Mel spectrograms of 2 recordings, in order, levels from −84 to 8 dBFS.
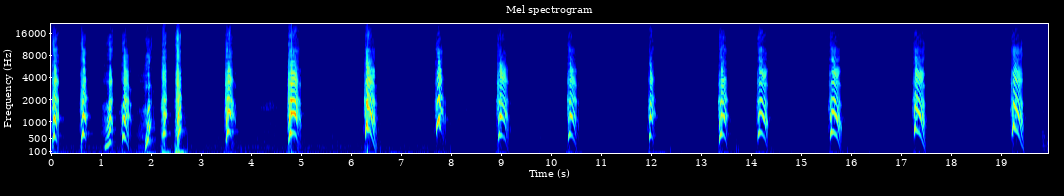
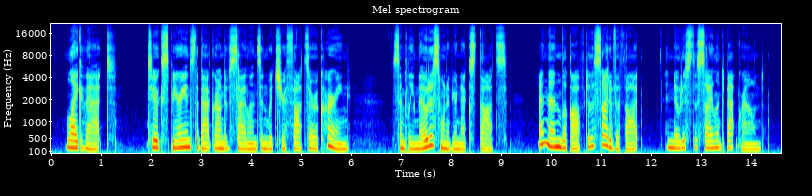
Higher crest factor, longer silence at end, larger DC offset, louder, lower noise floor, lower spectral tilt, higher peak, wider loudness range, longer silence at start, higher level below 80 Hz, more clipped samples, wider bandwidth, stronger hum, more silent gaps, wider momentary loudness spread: first, 26 dB vs 18 dB; first, 0.5 s vs 0.35 s; neither; second, -26 LUFS vs -17 LUFS; first, -88 dBFS vs -52 dBFS; second, 0.5 dB/octave vs -5.5 dB/octave; second, -6 dBFS vs 0 dBFS; first, 13 LU vs 4 LU; second, 0 s vs 0.3 s; second, -62 dBFS vs -44 dBFS; neither; about the same, over 20 kHz vs over 20 kHz; neither; neither; about the same, 17 LU vs 15 LU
